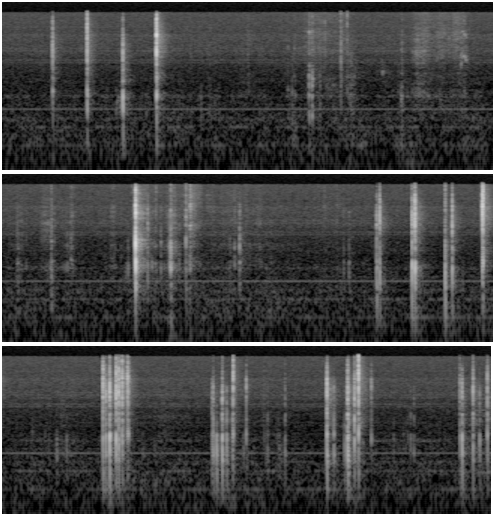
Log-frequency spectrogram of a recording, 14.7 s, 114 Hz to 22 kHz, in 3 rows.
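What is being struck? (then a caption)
Small plastic compartment box. A small clear plastic compartment box holding white nail tips is held in both hands and slowly tapped with long acrylic nails. About 19 sharp, dry, bright clicks sound at uneven intervals, each dying away instantly with no ring, over a quiet steady background.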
